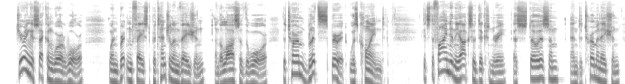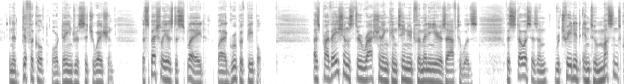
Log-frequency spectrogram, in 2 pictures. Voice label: Audiobook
